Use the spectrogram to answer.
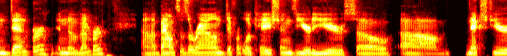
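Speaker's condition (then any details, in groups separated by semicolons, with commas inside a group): No condition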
